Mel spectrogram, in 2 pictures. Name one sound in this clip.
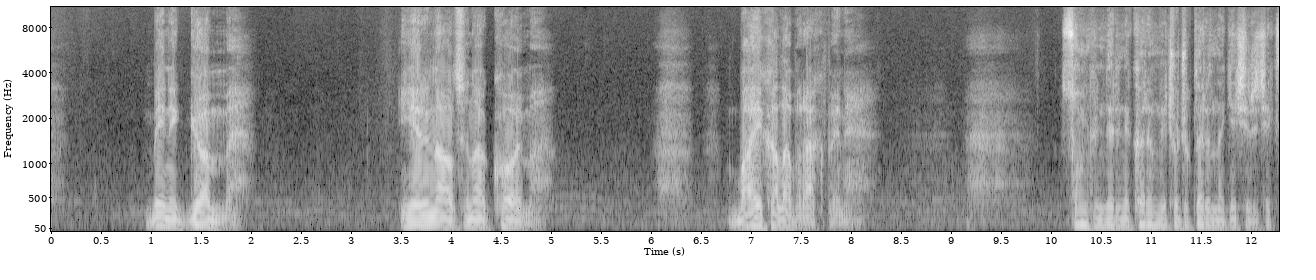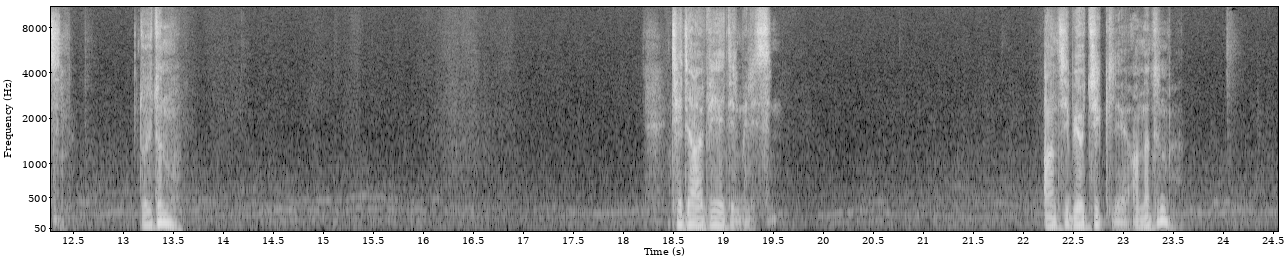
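A man speaks in a low, strained voice, close by.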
